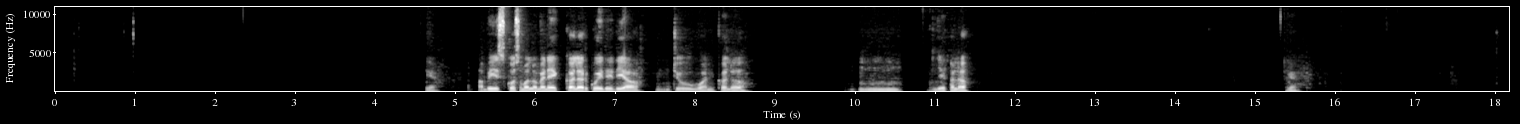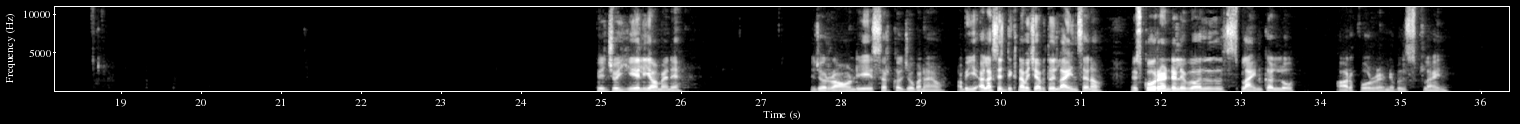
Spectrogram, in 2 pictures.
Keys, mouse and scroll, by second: 0.3 p, 0.9 z, 4.6 click, 6.8 click, 10.4 click, 10.9 click, 12.9 click, 14.4 click, 16.0 click, 16.5 click, 17.7 alt+click, 18.2 click, 19.2-21.2 drag, 22.0 click, 23.3 right click, 23.9 click, 24.7 click, 24.9 click, 26.0 ctrl+click, 26.8 z, 28.0 click, 28.8 alt+click, 31.0 click, 32.1 r, 34.7 click.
